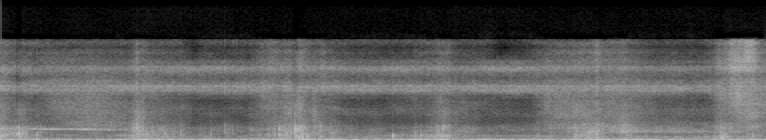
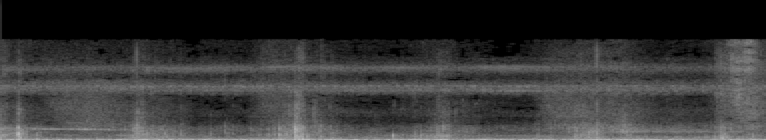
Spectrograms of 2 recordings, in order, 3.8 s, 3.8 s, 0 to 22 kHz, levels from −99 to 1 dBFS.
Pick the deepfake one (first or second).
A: first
